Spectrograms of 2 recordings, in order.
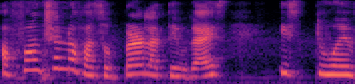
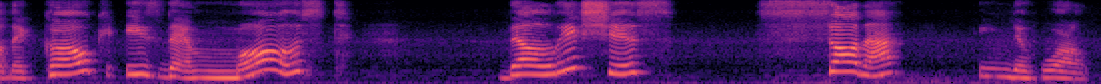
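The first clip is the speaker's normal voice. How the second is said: word by word, with pauses between; slow dictation; slower than usual. Shown as a demonstration. Teacher builds a Coke example for students, slow dictation. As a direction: draw out the example for note-takers.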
